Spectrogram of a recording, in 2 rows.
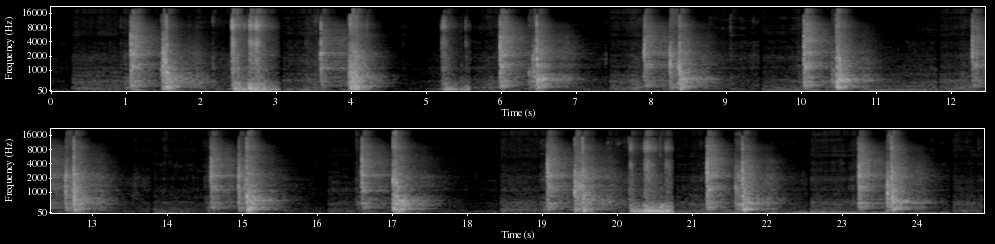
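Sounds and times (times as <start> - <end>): skateboard landing: 0.9 - 4.6, 5.2 - 9.1, 9.9 - 11.0, 12.0 - 13.4, 14.6 - 15.8, 16.6 - 17.8, 19.0 - 22.3, 23.2 - 24.3
skateboard tail popping: 7.9 - 9.0, 19.0 - 22.2.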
